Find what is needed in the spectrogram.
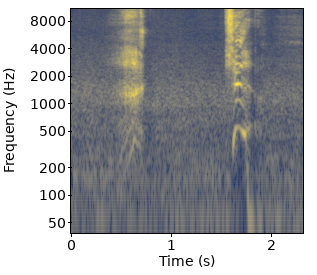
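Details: Deliberately performed comic sneezes imitating a German or Swiss-German dialect: two short, sharp sneeze-like bursts in a quiet room, not real sneezes.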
